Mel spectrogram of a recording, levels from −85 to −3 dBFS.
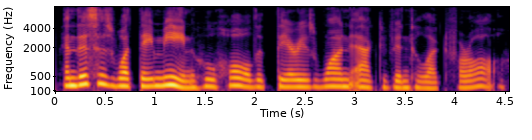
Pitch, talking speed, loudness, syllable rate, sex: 195 Hz, 210 wpm, -18 LUFS, 5.0 syllables/s, female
